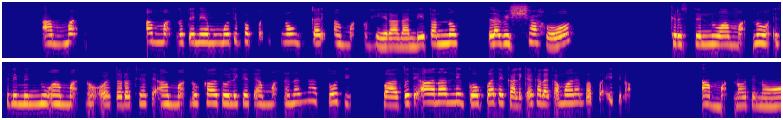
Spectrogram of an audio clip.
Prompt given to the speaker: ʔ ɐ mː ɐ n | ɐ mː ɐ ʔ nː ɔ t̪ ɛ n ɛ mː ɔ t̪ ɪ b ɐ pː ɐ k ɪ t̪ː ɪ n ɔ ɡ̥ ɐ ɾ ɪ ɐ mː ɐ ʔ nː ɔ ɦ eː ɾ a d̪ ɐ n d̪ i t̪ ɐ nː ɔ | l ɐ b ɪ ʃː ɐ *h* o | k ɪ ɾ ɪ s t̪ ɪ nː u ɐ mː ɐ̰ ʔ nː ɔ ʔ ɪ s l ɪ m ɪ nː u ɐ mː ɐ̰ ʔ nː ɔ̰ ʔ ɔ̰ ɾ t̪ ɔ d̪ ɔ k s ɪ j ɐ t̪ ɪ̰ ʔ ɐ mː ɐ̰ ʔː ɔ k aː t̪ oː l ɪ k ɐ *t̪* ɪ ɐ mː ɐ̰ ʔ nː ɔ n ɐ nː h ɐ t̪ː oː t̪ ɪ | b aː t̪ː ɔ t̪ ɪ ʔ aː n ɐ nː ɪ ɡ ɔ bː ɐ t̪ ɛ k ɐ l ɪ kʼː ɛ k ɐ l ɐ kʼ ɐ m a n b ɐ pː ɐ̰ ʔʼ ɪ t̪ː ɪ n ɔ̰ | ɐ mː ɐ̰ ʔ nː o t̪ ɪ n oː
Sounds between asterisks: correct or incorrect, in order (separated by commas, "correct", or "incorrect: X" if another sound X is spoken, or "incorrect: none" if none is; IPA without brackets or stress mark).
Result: correct, correct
